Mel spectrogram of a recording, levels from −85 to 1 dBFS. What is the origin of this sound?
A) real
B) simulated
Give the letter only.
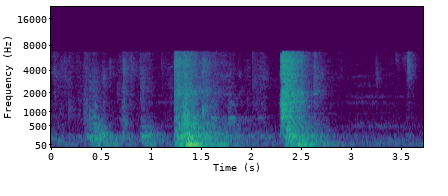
A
